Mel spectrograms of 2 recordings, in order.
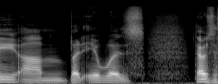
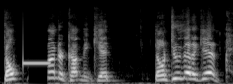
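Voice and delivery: mock scolding, much higher than usual; Barack Obama yelling; 12 semitones higher, 5 dB louder than usual. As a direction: imitate a politician telling off a kid. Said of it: "He did yell at my partner".

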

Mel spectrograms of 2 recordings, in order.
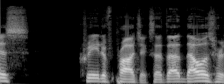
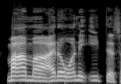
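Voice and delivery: put-on higher, louder kid's whine; whiny child; 7 semitones higher, 5 dB louder than usual. Little boy whining to his mother, higher and louder. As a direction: complain like a little boy refusing dinner.

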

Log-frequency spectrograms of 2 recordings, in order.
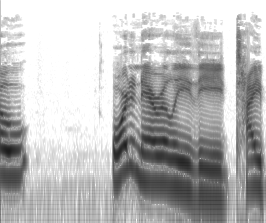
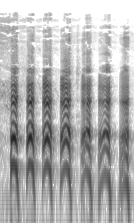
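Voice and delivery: high-pitched burst of laughter; quick, rattling high laugh; 10 semitones higher than usual. Real, not acted. Laughing at the hella joke.

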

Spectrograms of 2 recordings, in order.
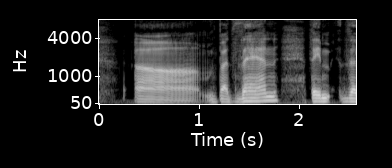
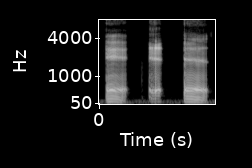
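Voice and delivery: halting speech; 3 semitones lower, 3 dB quieter than usual. Shown as a demonstration. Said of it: "halting way".

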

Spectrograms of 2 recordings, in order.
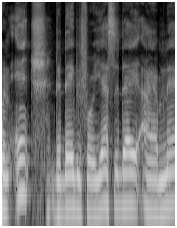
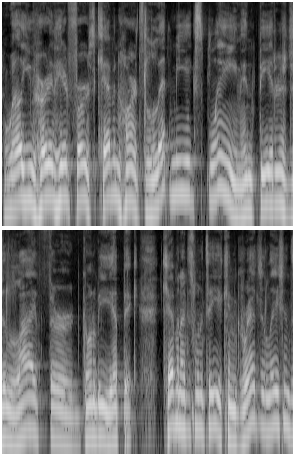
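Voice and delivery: hammed-up radio announcer delivery, pitched up in swoops; 3 semitones higher than usual. Shown as a demonstration. Guest showing the host his radio voice impression, hammed-up announcer patter. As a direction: put on a typical radio DJ voice. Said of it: "this is my radio voice impression".

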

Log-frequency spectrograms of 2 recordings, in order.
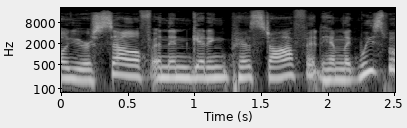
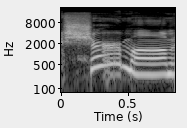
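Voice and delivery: put-on happy kids; 8 semitones higher than usual. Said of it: "everybody would be like".

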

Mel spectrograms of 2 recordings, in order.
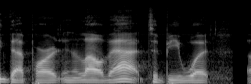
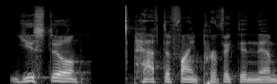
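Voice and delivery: ordinary talk, nothing marked

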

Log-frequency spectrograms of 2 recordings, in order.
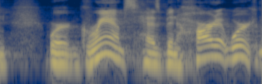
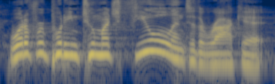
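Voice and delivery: thoughtful kitten voice; 8 semitones higher than usual. Acted. Pancake's business lunch idea.

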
